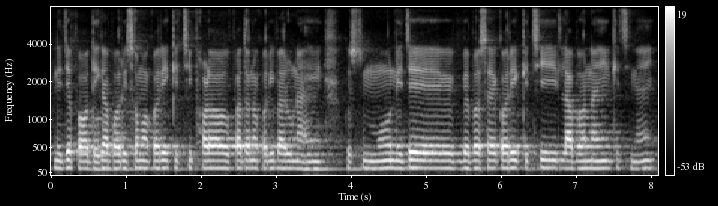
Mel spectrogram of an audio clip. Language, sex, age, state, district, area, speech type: Odia, male, 18-30, Odisha, Khordha, rural, spontaneous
